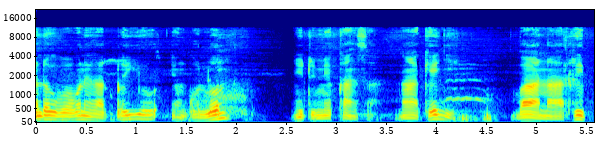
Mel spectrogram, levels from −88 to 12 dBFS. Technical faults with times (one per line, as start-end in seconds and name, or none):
0.00-5.58 Dolby Digital compression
